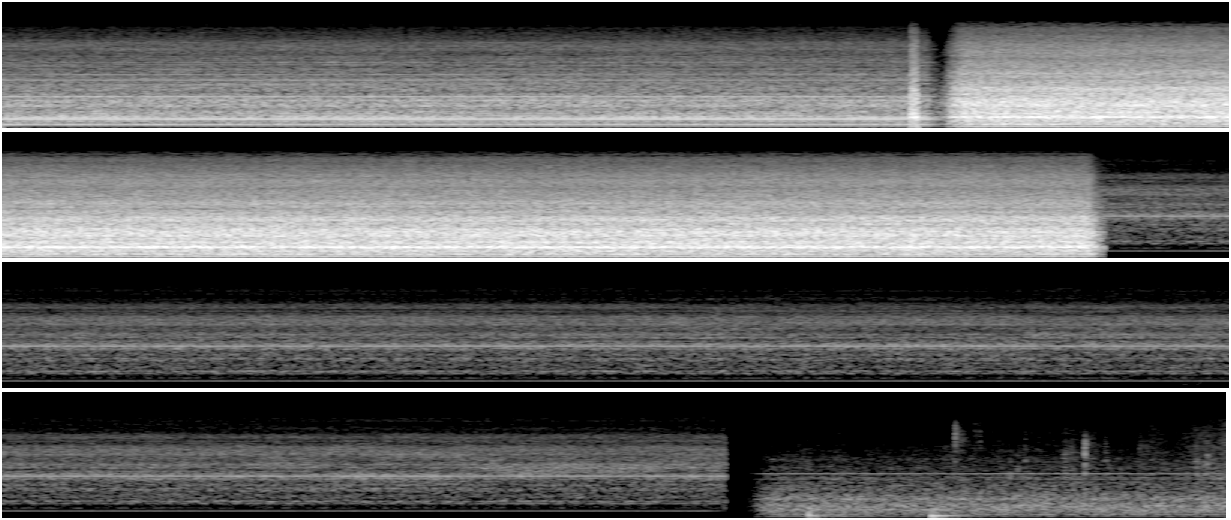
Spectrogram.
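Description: Wood lathe running steadily with a bowl spinning on it as finish is wiped on. It is heard in three spliced takes: a steady hum for about six seconds, a sudden cut to a louder, hissier stretch until about fifteen seconds in, then a cut to a quieter steady hum.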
